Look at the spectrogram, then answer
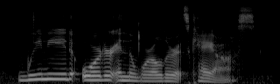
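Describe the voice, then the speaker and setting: Speaking with an unremarkable speaking voice, a woman delivers her words with lively intonation, holding a medium pitch and a moderate pace. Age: 40s. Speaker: podcast co-host. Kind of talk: casual chat.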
